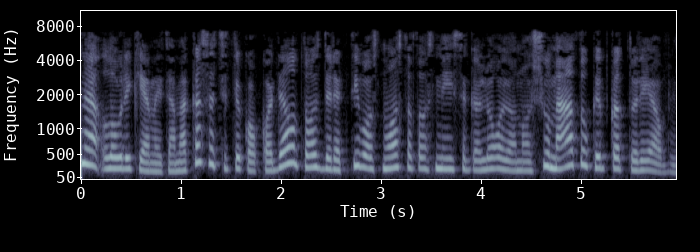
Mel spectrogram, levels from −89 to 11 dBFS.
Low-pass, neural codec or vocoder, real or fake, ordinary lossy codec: 7.2 kHz; codec, 16 kHz, 2 kbps, FunCodec, trained on LibriTTS, 25 frames a second; fake; MP3, 32 kbps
